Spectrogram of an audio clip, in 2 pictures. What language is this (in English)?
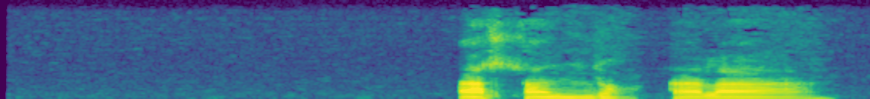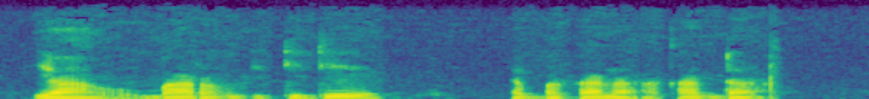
Mada (Cameroon)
